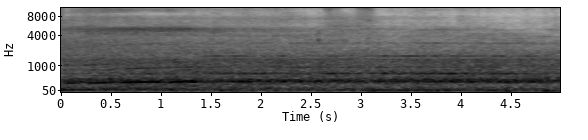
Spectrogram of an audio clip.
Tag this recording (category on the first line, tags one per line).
Sound effects > Vehicles
tramway
vehicle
